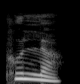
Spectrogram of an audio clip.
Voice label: "ಖುಲ್ಲ", Kannada

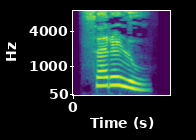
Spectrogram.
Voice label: "ಸರಲ್", Kannada

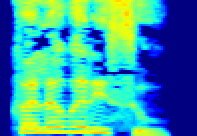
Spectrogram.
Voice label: "ಕೋಲುವರಸೆ", kannada

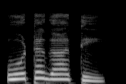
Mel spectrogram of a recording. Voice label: "ಒಡಗತೆ", Kannada

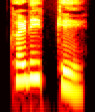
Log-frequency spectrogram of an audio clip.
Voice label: "ಕಡಿಕ್ಕೆ", Kannada

